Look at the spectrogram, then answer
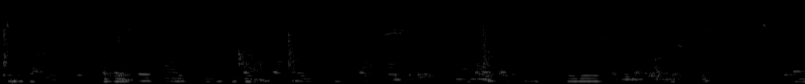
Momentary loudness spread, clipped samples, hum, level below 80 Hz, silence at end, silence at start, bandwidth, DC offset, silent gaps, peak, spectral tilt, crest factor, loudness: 9 LU; under 0.1%; none; under -90 dBFS; 0 s; 0 s; 9 kHz; under 0.1%; 7.35-7.48 s; -40 dBFS; -4.5 dB/octave; 24 dB; -62 LUFS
